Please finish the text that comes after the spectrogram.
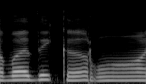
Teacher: کھڑے زبر کو ہم حروف مدہ کے برابر 1 الف کی مقدار کے برابر کھینچ کر پڑھتے ہیں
